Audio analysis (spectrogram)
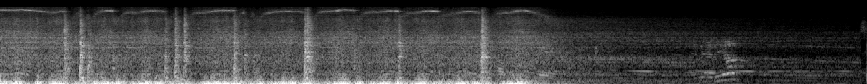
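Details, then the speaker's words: Ford Barra engine turbo swap in EF Falcon, first start: deep, lumpy low thumping about two per second until shutdown; MAP sensor left unplugged, leaving a large hole in the intake causing a vacuum leak and the weird noise. "we figured out what was causing that weird noise so we didn't have the map sensor plugged in so there was a massive hole in the intake right here"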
